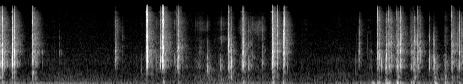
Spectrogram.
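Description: Long pink nails tap and scratch the casing of a black plastic handheld TV remote control held close to the mic. About twenty short, bright, dry clicks come in irregular clusters with brief silent gaps, and a few softer scratching rasps sit between them. Each sound stops almost instantly with no ring, and there is no low-end body.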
